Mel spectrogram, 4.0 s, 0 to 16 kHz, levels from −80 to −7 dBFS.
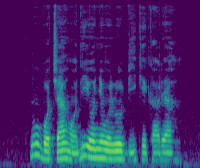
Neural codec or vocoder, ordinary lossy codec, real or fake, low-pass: none; none; real; 14.4 kHz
